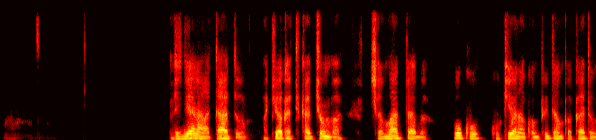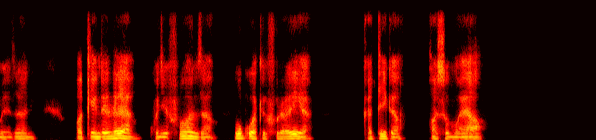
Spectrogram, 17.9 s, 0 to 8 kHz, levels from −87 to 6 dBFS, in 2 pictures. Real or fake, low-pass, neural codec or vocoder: fake; 7.2 kHz; codec, 16 kHz, 2 kbps, FreqCodec, smaller model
